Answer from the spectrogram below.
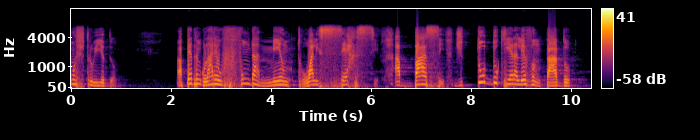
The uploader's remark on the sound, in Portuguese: Mensagem gravada na Igreja Batista Jardim Minesota.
